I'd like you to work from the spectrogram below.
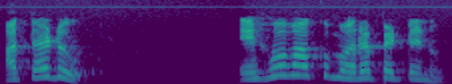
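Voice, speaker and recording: High-voiced woman reading scripture. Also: a little slow. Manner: steady, formal reading of scripture. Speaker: scripture reader. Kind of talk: reading Bible verses aloud.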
